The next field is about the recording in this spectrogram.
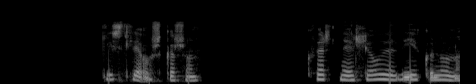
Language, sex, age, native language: Icelandic, female, 30-39, Icelandic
